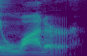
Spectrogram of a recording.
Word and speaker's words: water: toujours sur notre prononciation water water en British English et en American English c'est water water le te il devient presque comme un D et vous verrez qu'en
